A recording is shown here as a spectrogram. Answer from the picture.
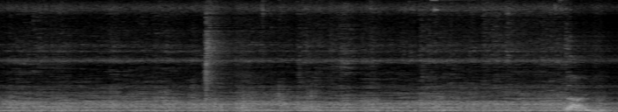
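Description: A steady low rumbling noise with no clear pitch, holding an even level, with a single faint click about two seconds in.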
